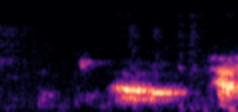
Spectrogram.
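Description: A short drawn-out voice-like sound a little after a second in, following a quieter start.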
